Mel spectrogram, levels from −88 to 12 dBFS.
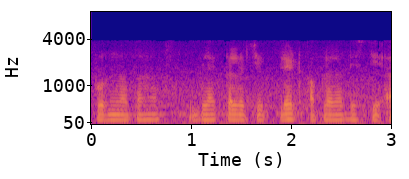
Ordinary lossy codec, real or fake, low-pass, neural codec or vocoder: AAC, 16 kbps; real; 7.2 kHz; none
